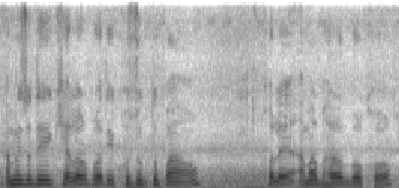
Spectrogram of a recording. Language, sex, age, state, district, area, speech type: Assamese, male, 18-30, Assam, Sonitpur, rural, spontaneous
